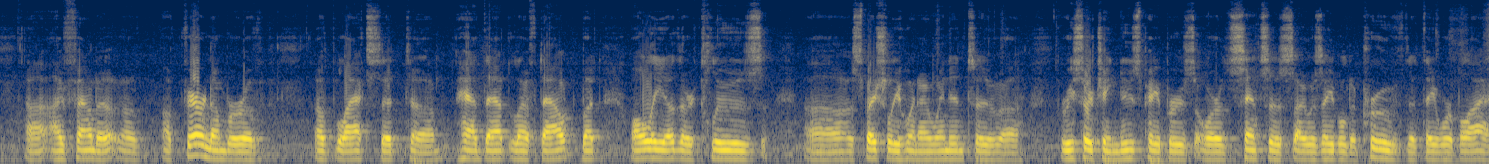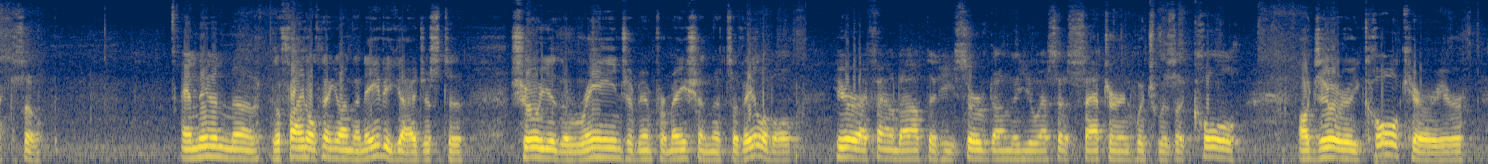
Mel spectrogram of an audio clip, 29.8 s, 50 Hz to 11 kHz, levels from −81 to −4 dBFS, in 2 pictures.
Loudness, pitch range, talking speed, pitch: -12 LUFS, 115-130 Hz, 165 wpm, 120 Hz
